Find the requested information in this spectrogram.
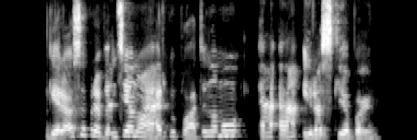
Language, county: Lithuanian, Marijampolė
